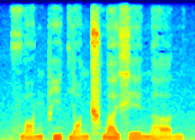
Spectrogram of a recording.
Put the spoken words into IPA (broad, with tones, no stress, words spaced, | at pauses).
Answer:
xwɑ˧˥ŋ pʰi˥˩ t̪jɑ˧˥ŋʈ͡ʂʰwa˥˩ɪ̯xe˧˥ɪ̯n̪a̰˨˩˦n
